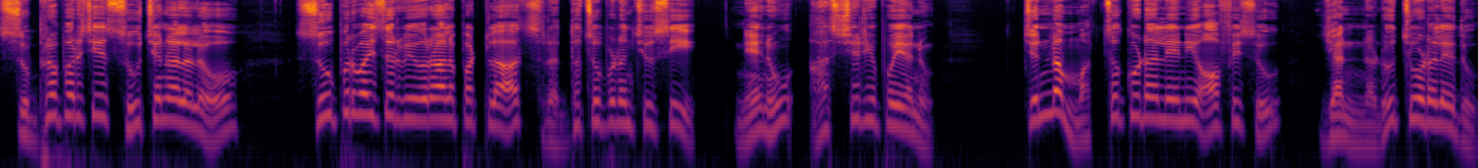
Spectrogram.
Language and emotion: Telugu, surprised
